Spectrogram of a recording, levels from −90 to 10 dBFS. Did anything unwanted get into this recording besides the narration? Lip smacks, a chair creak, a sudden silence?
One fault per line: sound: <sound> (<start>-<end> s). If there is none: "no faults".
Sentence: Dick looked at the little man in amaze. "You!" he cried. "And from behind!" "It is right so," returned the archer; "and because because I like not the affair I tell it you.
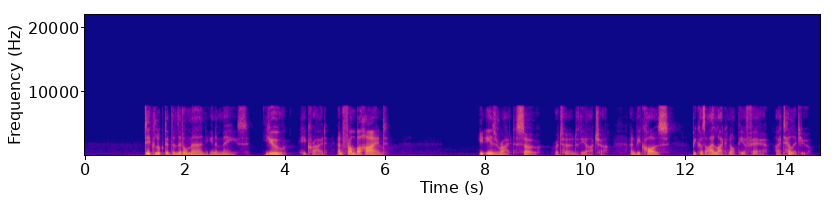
no faults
